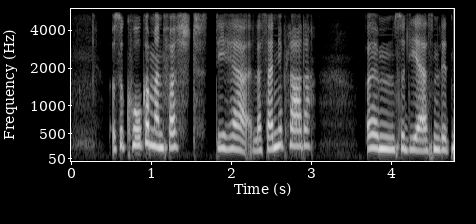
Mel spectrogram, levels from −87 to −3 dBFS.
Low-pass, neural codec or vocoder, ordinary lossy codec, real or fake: 5.4 kHz; none; none; real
